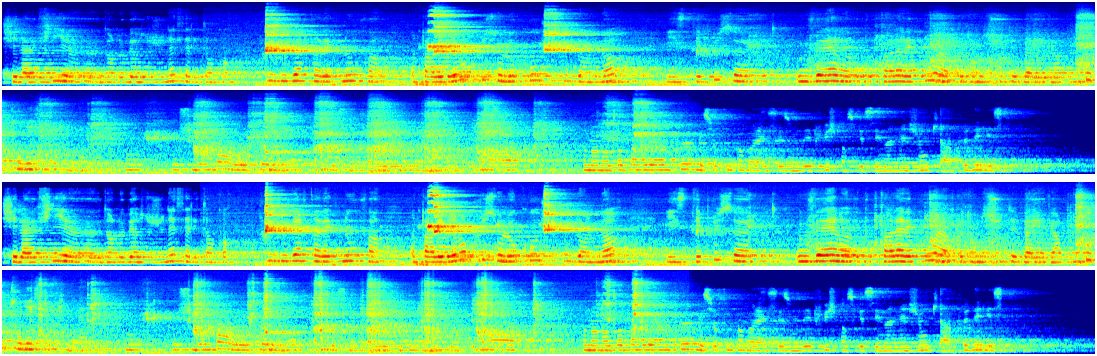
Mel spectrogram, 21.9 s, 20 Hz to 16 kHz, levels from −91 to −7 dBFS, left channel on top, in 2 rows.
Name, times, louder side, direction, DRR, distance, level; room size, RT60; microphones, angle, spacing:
voice 1, 0.0-2.3 2.6-6.4 6.6-11.9, right 2 dB, 45° right, 6 dB, 1.1 m, -25 dB
sound 1, 2.0-17.8, right 3 dB, 65° right, 2.8 m, -31 dB
voice 2, 12.6-16.3 16.7-20.9, equal, 15° right, 5 dB, 0.8 m, -32 dB
19.5 x 6.9 x 8.2 m, 3.0 s
head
